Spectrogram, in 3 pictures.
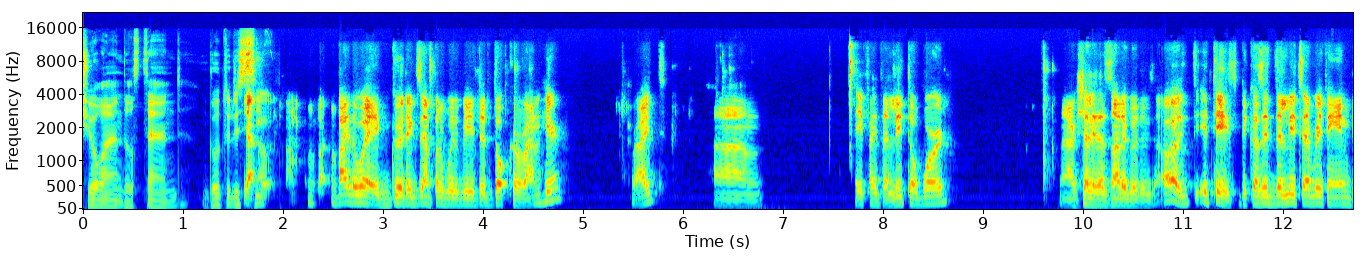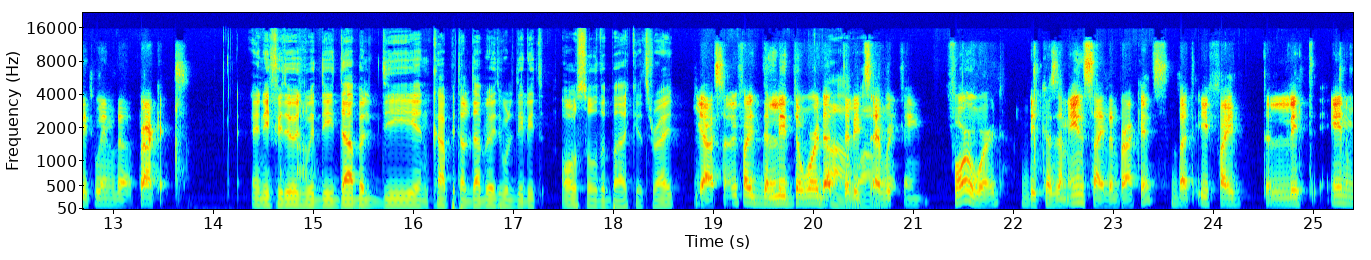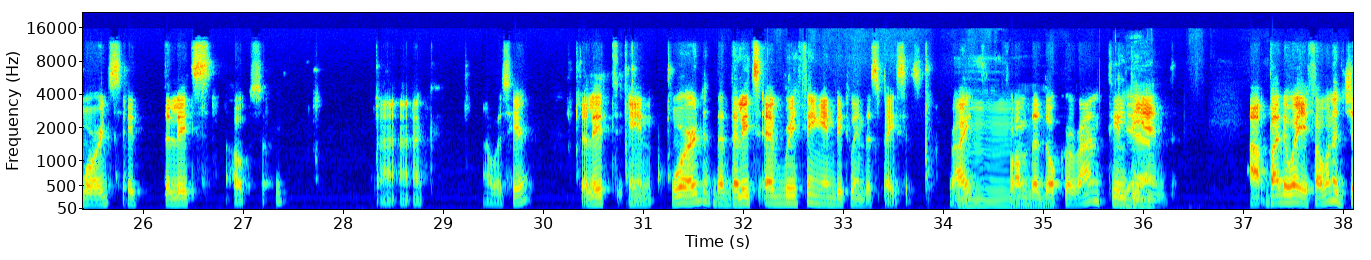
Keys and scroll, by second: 3.0-3.3 typing, 6.2-6.9 typing, 8.0-9.7 typing, 11.1-12.3 typing, 15.6 u, 18.5-19.5 typing, 22.3 u, 24.5-26.2 typing, 28.3 typing, 30.0-31.6 typing, 33.8 u.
